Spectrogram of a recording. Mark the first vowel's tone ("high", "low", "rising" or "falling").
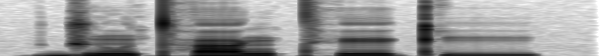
low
